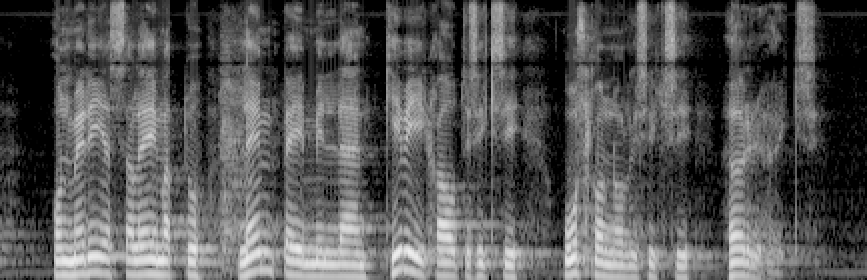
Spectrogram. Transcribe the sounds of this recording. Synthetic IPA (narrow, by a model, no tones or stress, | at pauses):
onmedijæsːæleimɑt̪ːulempeimːilːæːnkiʋikɑut̪isiksiuskonːolːisiksihørhø̰iksi̥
